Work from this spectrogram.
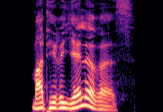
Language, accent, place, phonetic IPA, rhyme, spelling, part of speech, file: German, Germany, Berlin, [matəˈʁi̯ɛləʁəs], -ɛləʁəs, materielleres, adjective, De-materielleres.ogg
- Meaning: strong/mixed nominative/accusative neuter singular comparative degree of materiell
